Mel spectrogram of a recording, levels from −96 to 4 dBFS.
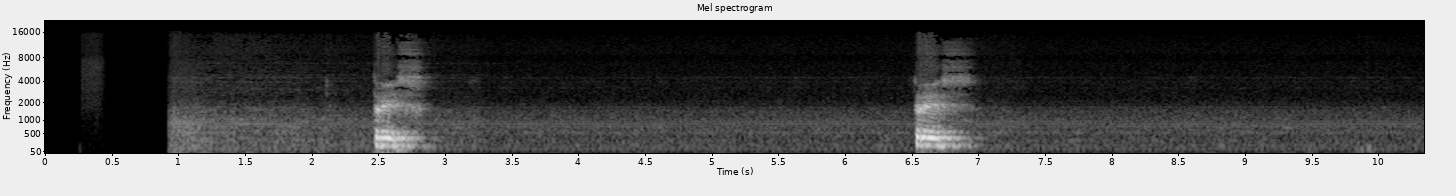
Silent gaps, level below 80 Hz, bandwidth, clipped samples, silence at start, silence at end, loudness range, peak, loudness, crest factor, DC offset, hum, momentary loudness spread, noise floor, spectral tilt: none; -64 dBFS; 9.8 kHz; under 0.1%; 2.45 s; 3.45 s; 2 LU; -2 dBFS; -16 LUFS; 22 dB; under 0.1%; none; 31 LU; -57 dBFS; -7 dB/octave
